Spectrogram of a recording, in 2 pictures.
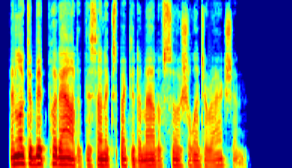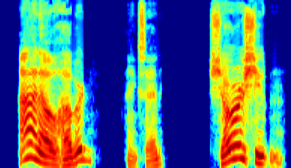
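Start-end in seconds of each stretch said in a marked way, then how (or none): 4.1-5.1 high, drawn-out cowboy drawl; cowboy accent. A narrator's reading. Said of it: "his ridiculous new accent". 6.6-7.7 high, drawn-out cowboy drawl; cowboy accent. A narrator's reading. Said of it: "his ridiculous new accent".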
